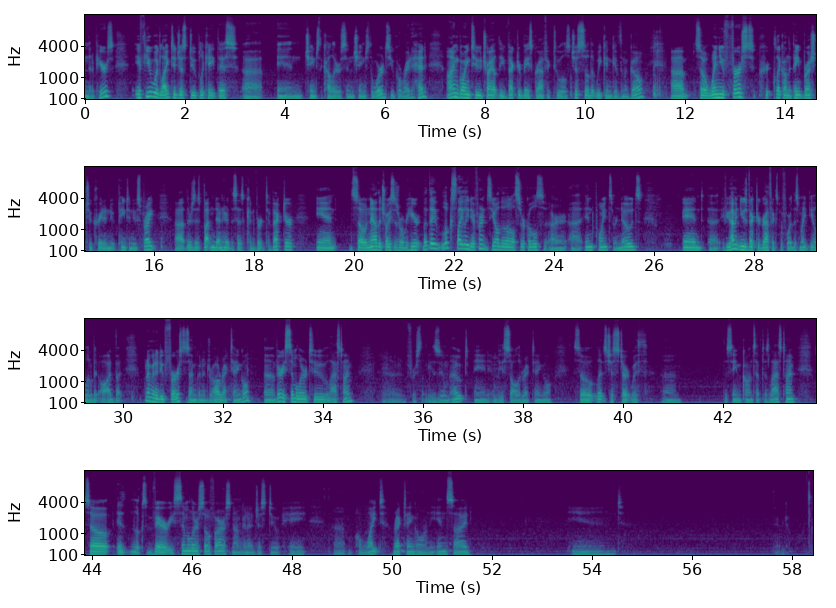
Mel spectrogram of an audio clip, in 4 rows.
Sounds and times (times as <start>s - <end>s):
Speech: 0.0s - 25.8s, 26.6s - 41.3s, 42.0s - 51.7s, 53.5s - 54.8s.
